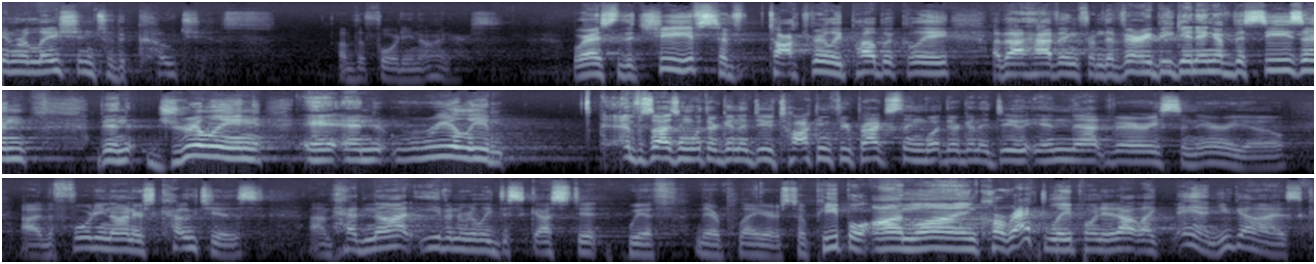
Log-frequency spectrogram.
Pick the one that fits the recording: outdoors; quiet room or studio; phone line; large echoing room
large echoing room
